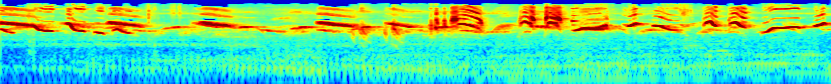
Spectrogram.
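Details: Caged Chinese hwamei in full song, a continuous stream of rich whistled phrases mixing rising slurs, falling sweeps and rapid sharp notes, strong and varied throughout with brief pauses between phrases.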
